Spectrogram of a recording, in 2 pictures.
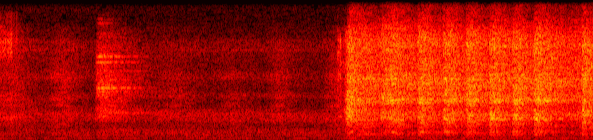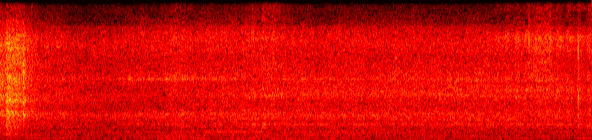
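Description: A quiet moment, then a second of quick cranking pulses; the engine catches promptly and settles into a smooth, steady idle.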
